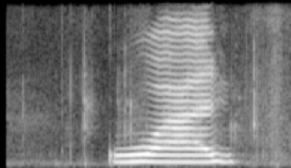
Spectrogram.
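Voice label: "guai1", Mandarin Chinese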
